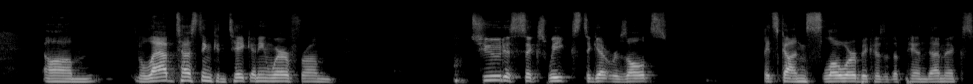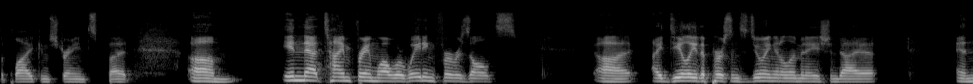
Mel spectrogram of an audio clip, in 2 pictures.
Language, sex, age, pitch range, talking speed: English, male, 30-49, 140-170 Hz, 135 wpm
